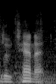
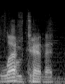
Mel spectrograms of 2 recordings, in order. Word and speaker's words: lieutenant: you going to say Americans pronounce it as Lieutenant the UK and Canada pronoun as left tenant right tenant have you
